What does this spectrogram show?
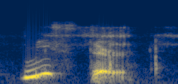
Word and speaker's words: Mr.: Y el último, que es el más fácil para todos, que ese sí sería Mr. Mr. También como si tuviera dos sílabas.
